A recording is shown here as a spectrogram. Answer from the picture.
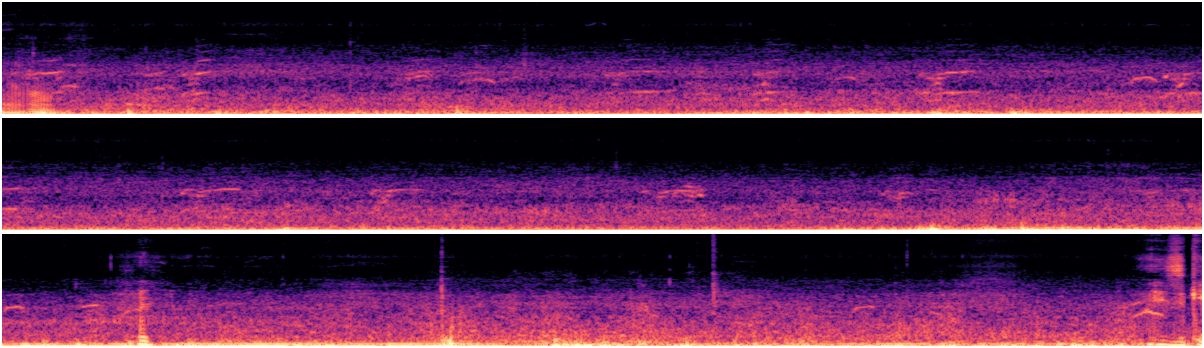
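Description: A large flock of snow geese calling in the distance, many short rising yelps overlapping, over a steady low rumble that grows louder about ten seconds in.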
